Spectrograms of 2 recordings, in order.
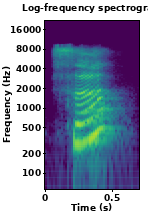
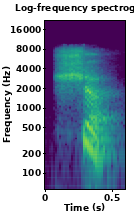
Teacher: So these are fricatives, but different kinds of fricatives, alveolar and palato-alveolar fricatives.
